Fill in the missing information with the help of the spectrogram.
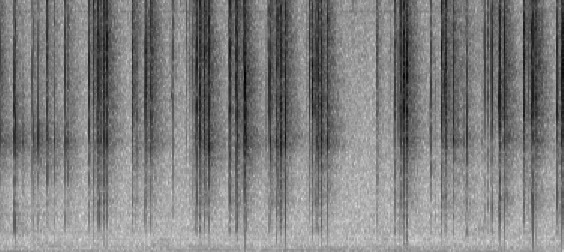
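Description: A small glass candle jar with a purple label, holding solid wax, is held up and tapped with long acrylic nails on the glass and lid. The result is quick, bright clicking taps in irregular bursts and flurries, each dying away almost instantly with very little low end.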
